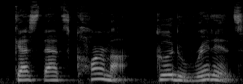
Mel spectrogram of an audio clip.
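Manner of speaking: ordinary talk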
